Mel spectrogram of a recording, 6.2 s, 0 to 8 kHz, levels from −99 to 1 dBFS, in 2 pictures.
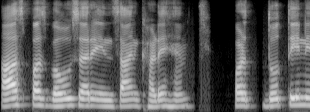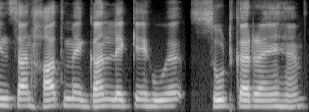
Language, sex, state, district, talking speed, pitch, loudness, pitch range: Hindi, male, Jharkhand, Palamu, 185 wpm, 170 Hz, -21 LUFS, 165-175 Hz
